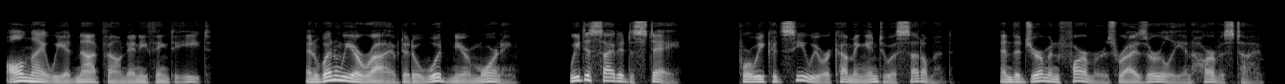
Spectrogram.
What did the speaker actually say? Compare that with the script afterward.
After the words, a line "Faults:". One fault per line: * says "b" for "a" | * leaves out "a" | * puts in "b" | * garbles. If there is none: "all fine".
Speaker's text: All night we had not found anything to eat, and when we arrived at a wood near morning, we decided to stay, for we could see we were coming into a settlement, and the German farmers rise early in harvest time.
All night we had not found anything to eat, and when we arrived at a wood near morning, we decided to stay, for we could see we were coming into a settlement, and the German farmers rise early in harvest time.
Faults:
all fine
